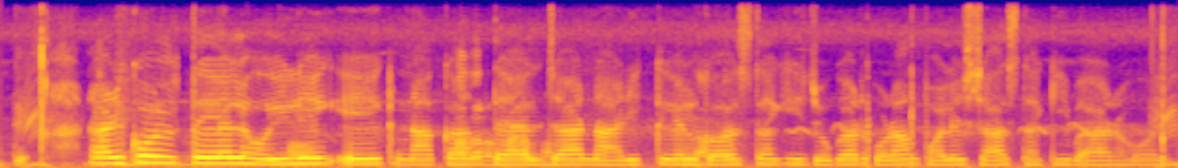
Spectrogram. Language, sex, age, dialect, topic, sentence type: Bengali, female, <18, Rajbangshi, agriculture, statement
